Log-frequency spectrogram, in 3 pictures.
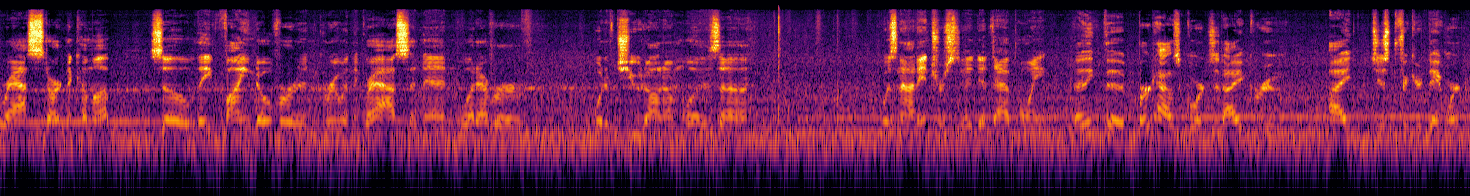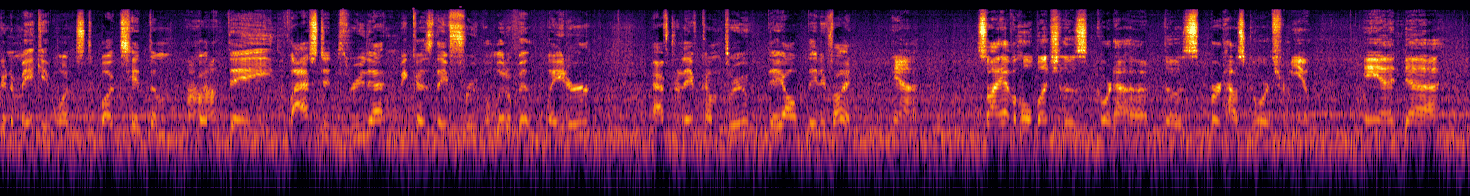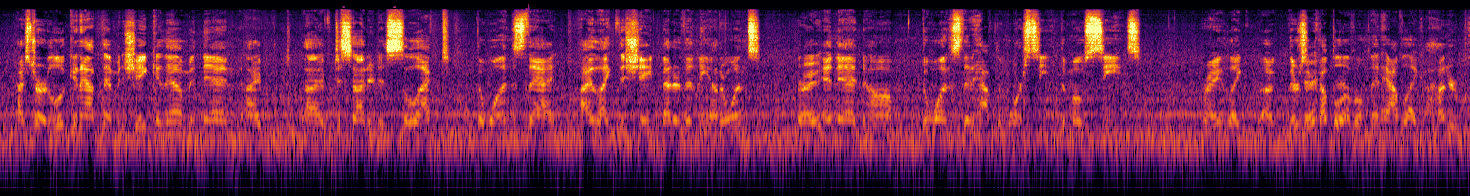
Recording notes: This episode was recorded while we were on the road to an event (there is some road noise).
